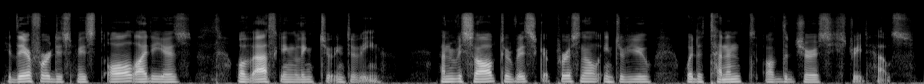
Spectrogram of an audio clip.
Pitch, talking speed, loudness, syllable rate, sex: 120 Hz, 160 wpm, -21 LUFS, 5.7 syllables/s, male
